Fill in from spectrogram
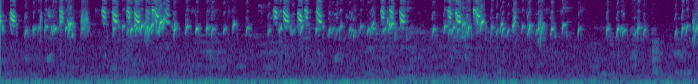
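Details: Goldfinches in a songbird group sing bright, bubbling twitter phrases about a second long, each ending in lower chirps, repeated roughly every second with short pauses between.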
